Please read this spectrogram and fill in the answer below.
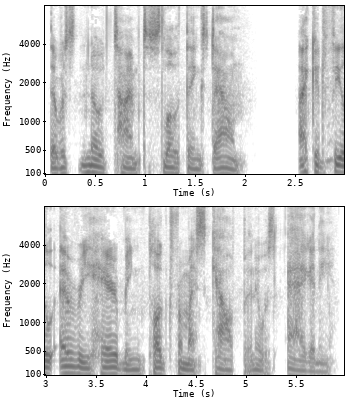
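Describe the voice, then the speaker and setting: A man reading a first-person fan fiction story aloud in a calm, steady way. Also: deep voice, moderate pace, husky, no echo.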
